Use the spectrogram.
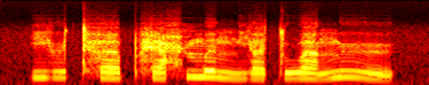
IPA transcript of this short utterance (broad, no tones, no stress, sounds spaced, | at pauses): j ʉ tʰ ɜ pʰ ɛ ħ m ɘ ŋ j ɜ t w ɐ ŋ ʉ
